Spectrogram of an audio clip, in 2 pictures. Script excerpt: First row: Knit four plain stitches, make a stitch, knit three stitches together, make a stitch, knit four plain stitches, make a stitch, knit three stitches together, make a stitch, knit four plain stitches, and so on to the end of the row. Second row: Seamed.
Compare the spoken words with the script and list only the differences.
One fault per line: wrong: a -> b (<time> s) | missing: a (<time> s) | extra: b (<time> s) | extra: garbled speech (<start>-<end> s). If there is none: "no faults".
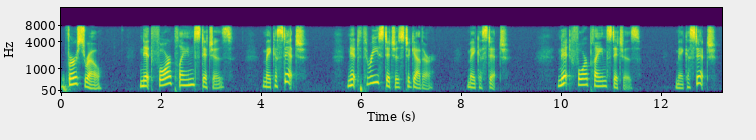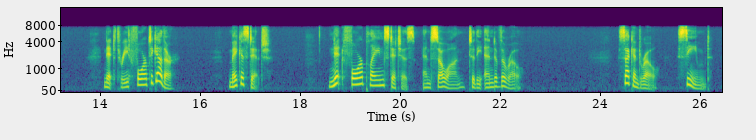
wrong: stitches -> four (14.6 s)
